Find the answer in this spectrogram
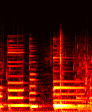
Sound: water splashes

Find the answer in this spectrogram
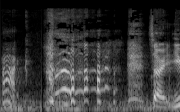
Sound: both laugh

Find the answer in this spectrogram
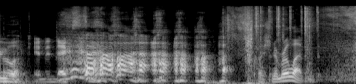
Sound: laughs

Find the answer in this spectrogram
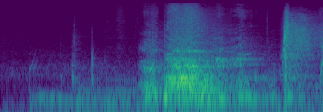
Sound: lion roar

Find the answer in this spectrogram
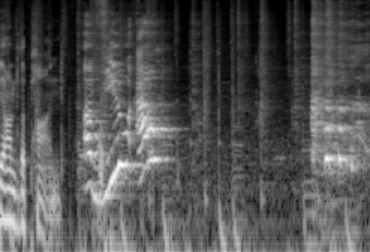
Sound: laughing

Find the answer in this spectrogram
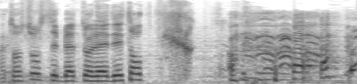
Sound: slirp; laughs

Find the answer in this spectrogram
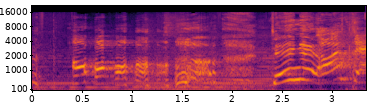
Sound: laughs

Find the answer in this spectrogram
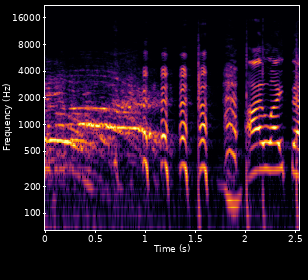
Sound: laughs

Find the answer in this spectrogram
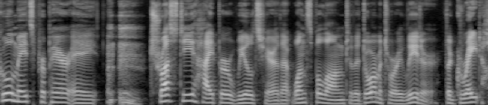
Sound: ahem

